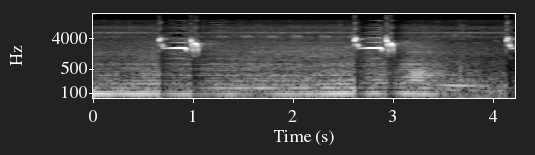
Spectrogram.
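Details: Bar-winged prinia singing, recorded as a lure for prinias; two ringing buzzy phrases with whistled notes, two seconds apart, over strong low-pitched hum or engine-like noise.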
